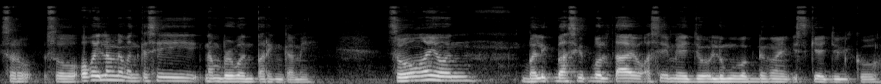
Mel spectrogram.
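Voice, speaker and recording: This man has a dark, mellow tone and a fairly high pitch, speaking at a moderate pace with ordinary pitch variation. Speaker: vlogger and amateur basketball player. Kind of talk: casual vlog. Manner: hushed, lowered voice.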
